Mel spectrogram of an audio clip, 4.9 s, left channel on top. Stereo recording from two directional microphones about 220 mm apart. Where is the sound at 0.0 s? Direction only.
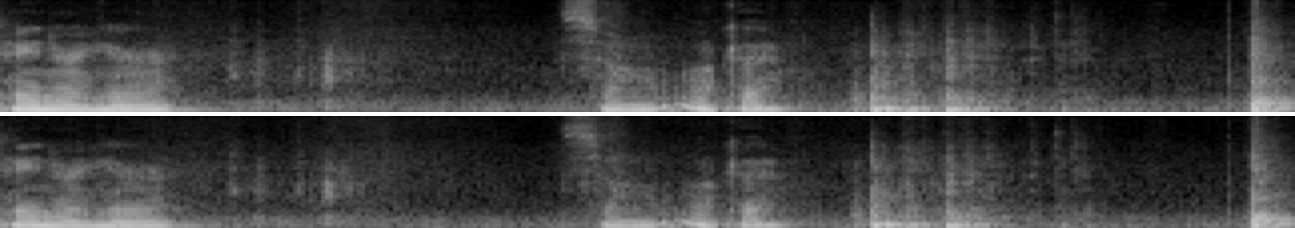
20° left (ahead or behind).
